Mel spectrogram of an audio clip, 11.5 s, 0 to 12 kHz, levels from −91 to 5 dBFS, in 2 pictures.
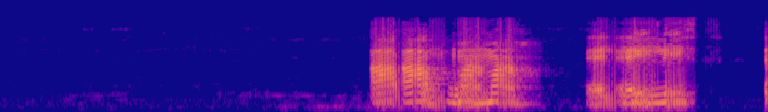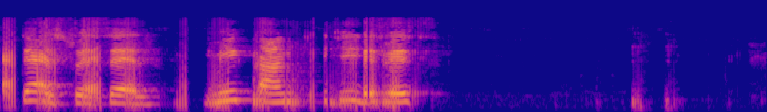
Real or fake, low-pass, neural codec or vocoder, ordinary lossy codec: real; 7.2 kHz; none; MP3, 64 kbps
